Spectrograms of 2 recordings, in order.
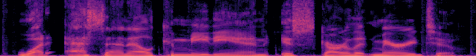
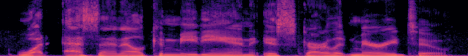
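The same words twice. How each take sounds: No difference in how they are said.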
